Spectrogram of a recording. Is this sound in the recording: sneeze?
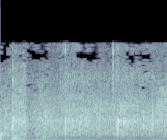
no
